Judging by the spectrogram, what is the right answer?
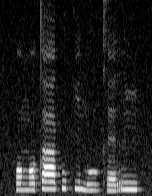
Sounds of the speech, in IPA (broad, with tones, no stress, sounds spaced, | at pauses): ɔ˨ ŋ ɔ˨ t aː˦ k u˦ k i˦ n uː˨ kʰ ɛ˨ r ĩ˦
